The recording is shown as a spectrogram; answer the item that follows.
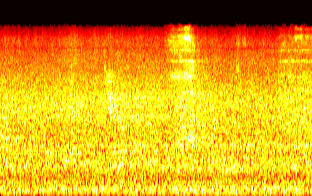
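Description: Steady rink ambience: a low, even rumble of arena room noise with indistinct voices of people at the boards.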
